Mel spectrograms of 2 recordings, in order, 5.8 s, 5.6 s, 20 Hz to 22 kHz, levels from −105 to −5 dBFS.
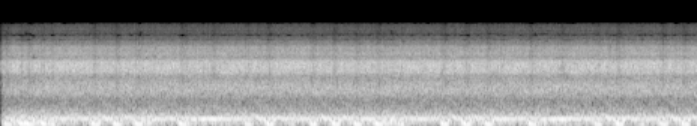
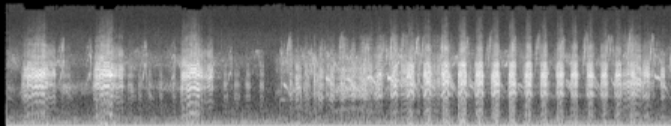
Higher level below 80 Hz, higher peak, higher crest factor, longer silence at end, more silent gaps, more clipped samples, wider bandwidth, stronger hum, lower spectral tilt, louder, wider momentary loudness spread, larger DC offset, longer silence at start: first, -22 dBFS vs -42 dBFS; about the same, -2 dBFS vs 0 dBFS; about the same, 12 dB vs 16 dB; about the same, 0 s vs 0 s; neither; neither; second, 10 kHz vs 18.5 kHz; neither; first, -5.5 dB/octave vs 0.5 dB/octave; about the same, -13 LUFS vs -14 LUFS; second, 1 LU vs 13 LU; second, under 0.1% vs 3%; about the same, 0 s vs 0 s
